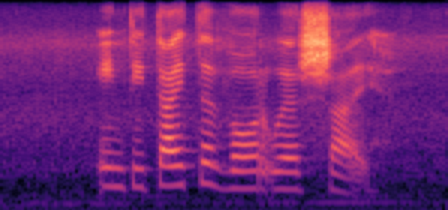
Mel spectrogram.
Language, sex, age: Afrikaans, female, 20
